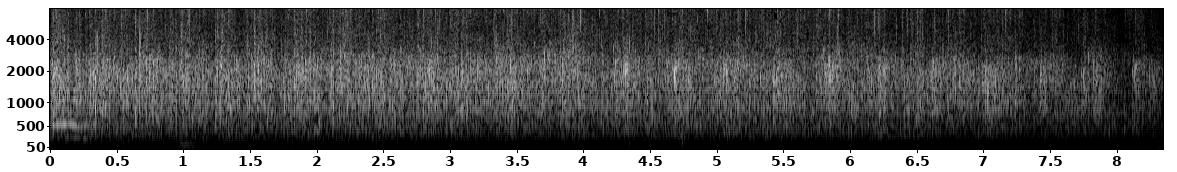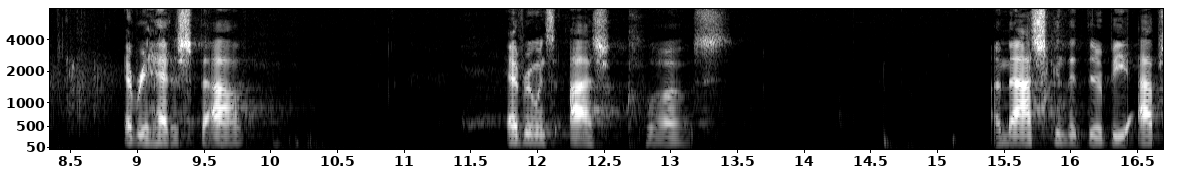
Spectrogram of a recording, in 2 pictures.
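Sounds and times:
audience clapping in praise: 0:00.0 - 0:08.9
speech: 0:08.9 - 0:09.9, 0:11.8 - 0:13.5, 0:15.4 - 0:16.6.

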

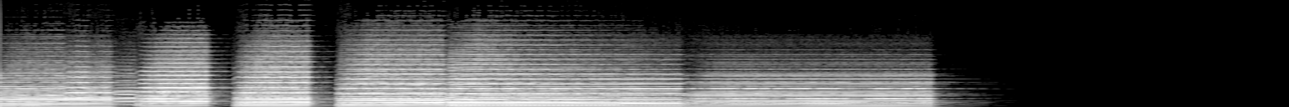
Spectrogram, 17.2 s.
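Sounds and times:
brass choir playing a chorale: 0:00.0 - 0:12.7.

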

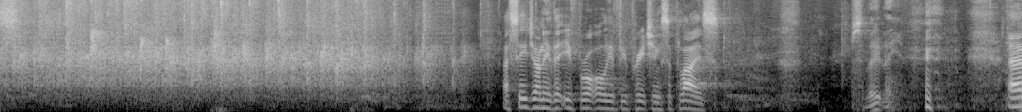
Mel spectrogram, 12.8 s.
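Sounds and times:
audience applause greeting families coming onto a stage: 0:00.0 - 0:06.0
speech: 0:06.3 - 0:09.1, 0:10.8 - 0:11.8, 0:12.6 - 0:12.7.

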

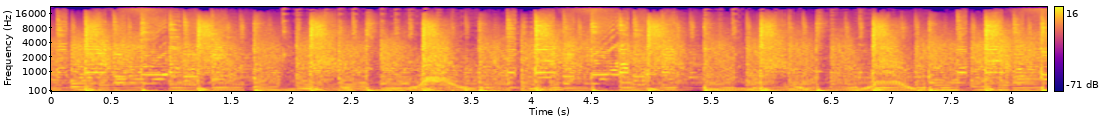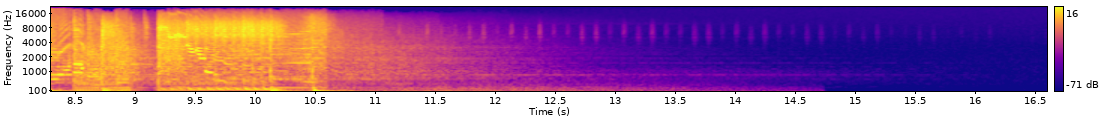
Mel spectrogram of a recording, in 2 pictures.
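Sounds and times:
EDM racing music: 0:00.0 - 0:11.5.

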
